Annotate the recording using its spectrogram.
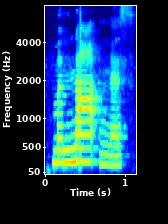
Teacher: >> There are four O's in that word. So, we don't say mono. We stress the second syllable.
